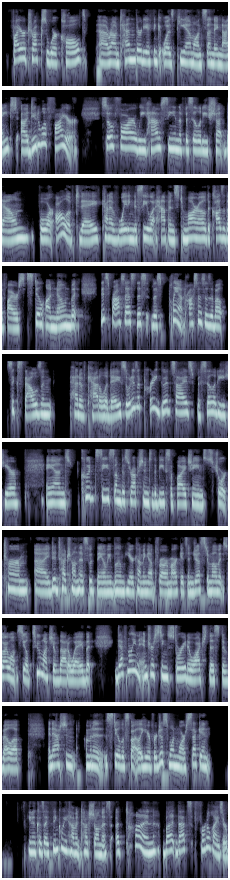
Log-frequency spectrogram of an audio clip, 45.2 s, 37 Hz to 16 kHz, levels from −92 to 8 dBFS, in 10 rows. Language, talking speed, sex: English, 200 wpm, female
